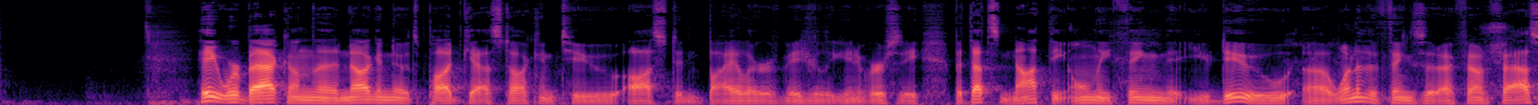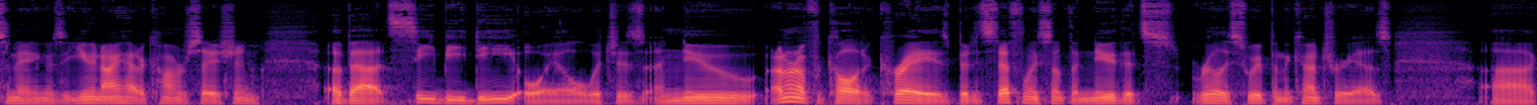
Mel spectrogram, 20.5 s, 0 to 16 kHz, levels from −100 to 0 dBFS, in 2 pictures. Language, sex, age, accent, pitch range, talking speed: English, male, 30-49, American, 80-95 Hz, 205 wpm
